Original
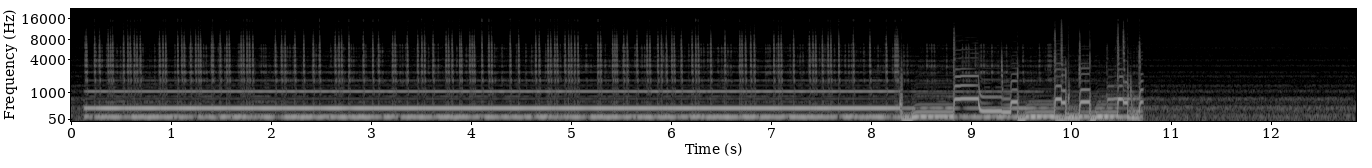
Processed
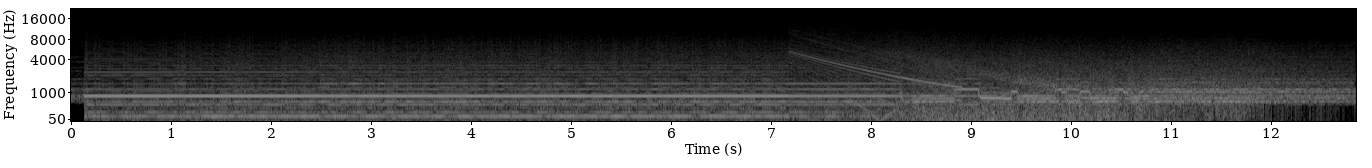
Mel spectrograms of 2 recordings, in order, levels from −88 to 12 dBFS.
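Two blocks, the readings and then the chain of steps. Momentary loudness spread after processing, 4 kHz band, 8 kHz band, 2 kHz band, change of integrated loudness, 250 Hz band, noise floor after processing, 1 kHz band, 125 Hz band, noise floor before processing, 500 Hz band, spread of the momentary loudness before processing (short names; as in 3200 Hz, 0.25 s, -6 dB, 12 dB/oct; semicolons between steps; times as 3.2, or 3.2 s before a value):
3 LU, -7.5 dB, -11.5 dB, +0.5 dB, -8.5 dB, -18.5 dB, -44 dBFS, +4.5 dB, -13.0 dB, -56 dBFS, -12.0 dB, 1 LU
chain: HPF 180 Hz 12 dB/oct; bell 260 Hz +4 dB 0.3 oct; compressor 3:1, threshold -34 dBFS, peak gain reduction 5.5 dB; painted sound fall, 7.18–8.93, 810–4900 Hz -38 dBFS; one-sided clip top -40.5 dBFS; frequency shift +480 Hz; air absorption 52 m; on a send: diffused feedback echo 1.101 s, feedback 41%, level -3.5 dB; on the sum: slew limiter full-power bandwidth 6.3 Hz; gain +4.5 dB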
